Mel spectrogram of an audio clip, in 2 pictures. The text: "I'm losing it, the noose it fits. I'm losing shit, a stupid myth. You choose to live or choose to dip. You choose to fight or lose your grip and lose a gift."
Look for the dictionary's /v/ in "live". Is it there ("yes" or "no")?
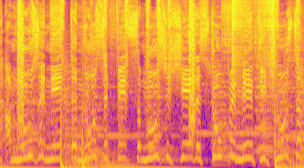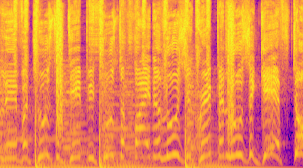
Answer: yes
